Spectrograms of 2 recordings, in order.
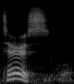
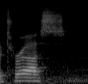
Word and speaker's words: Terce: for him um yeah terce why don't you uh or teras I I forgot your name terce yeah I've been saying it right just questioned myself there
